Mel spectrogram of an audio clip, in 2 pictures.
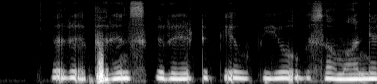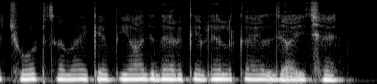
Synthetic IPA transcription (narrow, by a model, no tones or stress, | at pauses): ɾepʰɾensɾeːʈkeʊpjoːɡsaːmaːnjət͡ʃʰoːʈsəməjkebɪjaːd͡ʒd̪əɾkeleːlkəld͡ʒaːit͡ʃʰɛː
